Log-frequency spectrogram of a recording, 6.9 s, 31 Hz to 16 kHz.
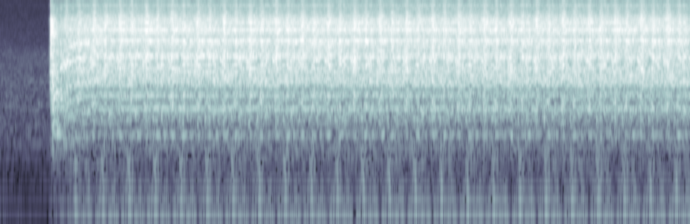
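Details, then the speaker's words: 2001 Harley Sportster, 1200 conversion with Wiseco 10:1 pistons, just fitted with Andrews N2 cams and S&S lifters, spun on the starter with plugs out to circulate oil: fast, even whir with no compression chuffs. "I spun it over as you saw by hand. Just go ahead and roll it over, get some oil circulated."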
